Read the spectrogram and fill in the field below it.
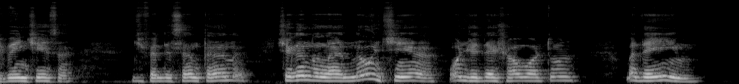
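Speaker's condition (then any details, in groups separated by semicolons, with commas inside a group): Amyotrophic lateral sclerosis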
